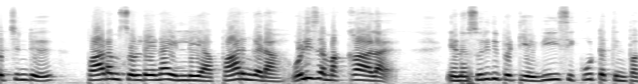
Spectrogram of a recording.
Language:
Romanian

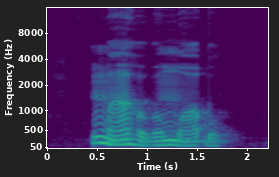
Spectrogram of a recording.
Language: Igbo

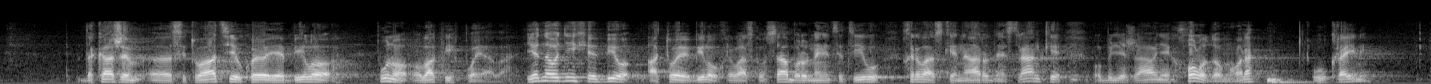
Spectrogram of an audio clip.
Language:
Croatian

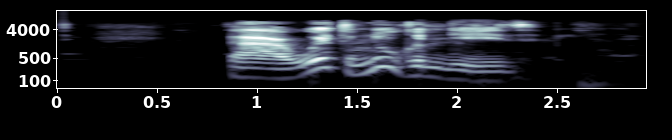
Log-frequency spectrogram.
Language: Kabyle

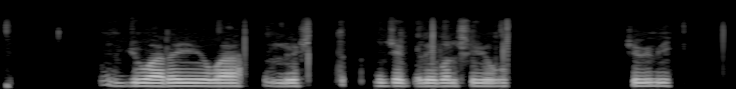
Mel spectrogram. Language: Pashto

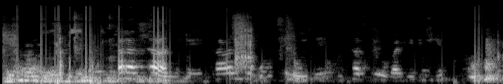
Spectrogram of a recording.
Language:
Kinyarwanda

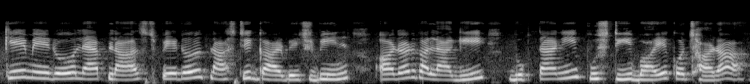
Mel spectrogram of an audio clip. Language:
Nepali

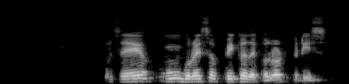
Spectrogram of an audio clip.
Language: Spanish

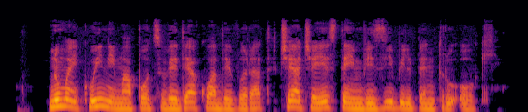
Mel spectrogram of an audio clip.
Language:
Romanian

